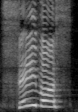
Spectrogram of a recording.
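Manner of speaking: high loud cry for help; yelling. A narrator's reading. Grandma crying out for rescue as elevator speeds, loud shriek. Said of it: "yelled Grandma Georgina".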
